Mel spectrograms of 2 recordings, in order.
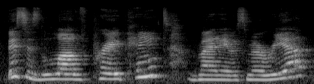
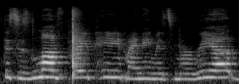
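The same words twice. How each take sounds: First: Weird intro voice. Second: Broadcaster voice. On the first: Host introducing her channel in a put-on voice. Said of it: "I'm talking so weird". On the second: Host retaking her intro in broadcaster voice. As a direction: read it like a radio host. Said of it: "broadcaster voice". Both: Shown as a demonstration.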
